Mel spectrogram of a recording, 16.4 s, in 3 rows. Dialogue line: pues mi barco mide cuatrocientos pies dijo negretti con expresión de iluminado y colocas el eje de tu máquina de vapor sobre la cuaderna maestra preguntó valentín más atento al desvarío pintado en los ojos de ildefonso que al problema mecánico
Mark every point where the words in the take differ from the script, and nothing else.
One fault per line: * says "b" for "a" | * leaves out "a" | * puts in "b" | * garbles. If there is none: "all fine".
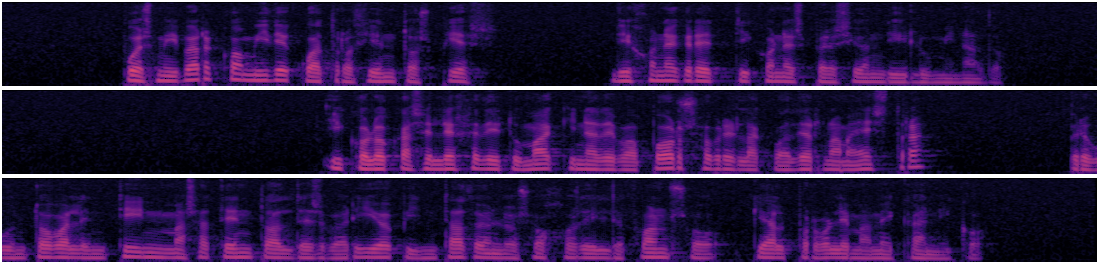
all fine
